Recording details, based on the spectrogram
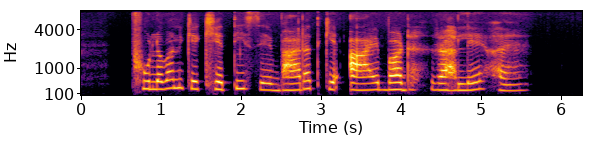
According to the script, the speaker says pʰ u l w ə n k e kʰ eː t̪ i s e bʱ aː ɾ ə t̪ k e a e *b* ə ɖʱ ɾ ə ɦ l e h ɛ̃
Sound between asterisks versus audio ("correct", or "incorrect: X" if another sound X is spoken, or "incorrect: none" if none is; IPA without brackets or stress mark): correct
